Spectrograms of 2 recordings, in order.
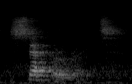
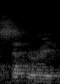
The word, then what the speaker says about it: separate: You may know that the suffix spelled a t is strong in verbs but weak in adjectives. So, the verb is to separate. We've got to separate these two things. But the adjective is separate.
